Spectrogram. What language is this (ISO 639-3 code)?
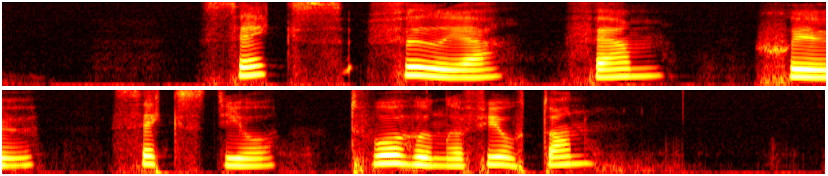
swe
